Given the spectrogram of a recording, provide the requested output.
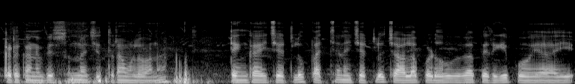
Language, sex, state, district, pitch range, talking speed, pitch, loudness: Telugu, male, Andhra Pradesh, Sri Satya Sai, 95-105 Hz, 105 wpm, 100 Hz, -18 LUFS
